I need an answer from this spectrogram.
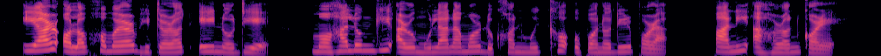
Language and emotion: Assamese, neutral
